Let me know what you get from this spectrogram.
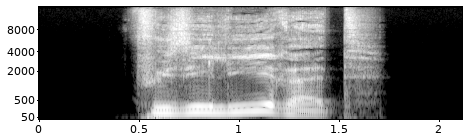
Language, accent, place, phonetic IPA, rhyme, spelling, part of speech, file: German, Germany, Berlin, [fyziˈliːʁət], -iːʁət, füsilieret, verb, De-füsilieret.ogg
- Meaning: second-person plural subjunctive I of füsilieren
